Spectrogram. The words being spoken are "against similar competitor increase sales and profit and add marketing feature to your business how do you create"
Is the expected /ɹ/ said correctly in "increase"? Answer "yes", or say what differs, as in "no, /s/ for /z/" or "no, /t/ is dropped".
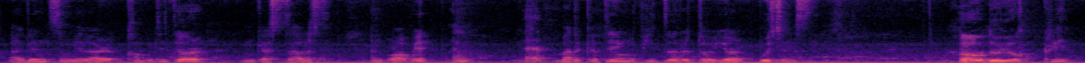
no, /ɹ/ is dropped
